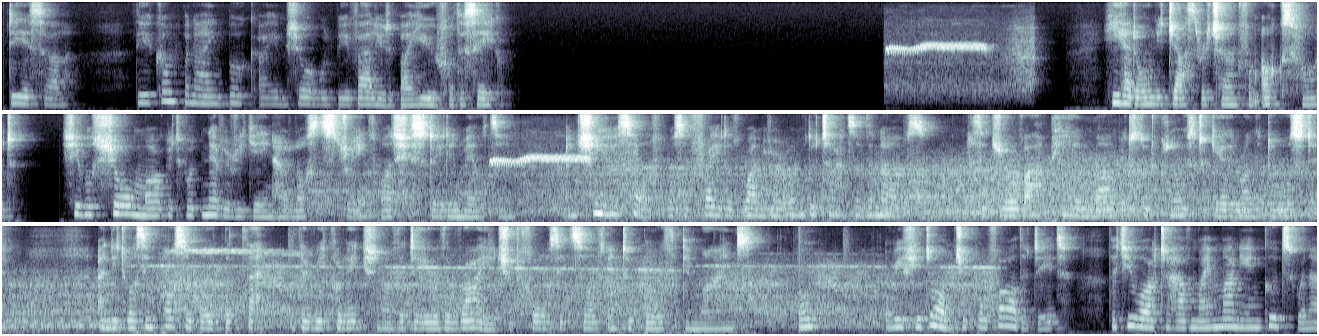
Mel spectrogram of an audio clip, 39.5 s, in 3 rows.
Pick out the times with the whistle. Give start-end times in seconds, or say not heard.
8.8-10.3, 18.0-19.6, 28.1-29.2.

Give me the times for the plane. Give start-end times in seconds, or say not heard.
15.8-36.3.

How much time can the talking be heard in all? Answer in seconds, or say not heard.
33 s.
